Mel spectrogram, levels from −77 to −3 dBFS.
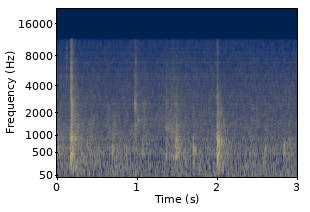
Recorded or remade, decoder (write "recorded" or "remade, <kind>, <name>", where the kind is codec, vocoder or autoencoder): remade, vocoder, Vocos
